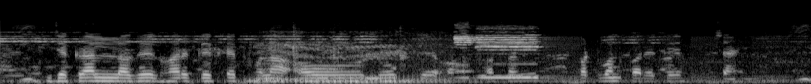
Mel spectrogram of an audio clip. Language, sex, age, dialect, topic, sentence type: Bhojpuri, male, <18, Southern / Standard, agriculture, statement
